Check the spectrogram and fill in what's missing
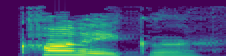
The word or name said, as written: conacre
